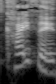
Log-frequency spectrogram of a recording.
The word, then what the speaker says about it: Quaithe: One, why was Kythe there? Or Quaithe, or however you say her name. Quaithe. That's how Roy Dotrice. That's how Roy That's Dotrice she says Quaithe.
